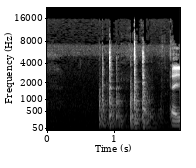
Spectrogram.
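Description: Rusted sheet-metal door-post section being turned over in the hands: a quick run of clicks and small metal rattles lasting about a second, starting nearly a second in.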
